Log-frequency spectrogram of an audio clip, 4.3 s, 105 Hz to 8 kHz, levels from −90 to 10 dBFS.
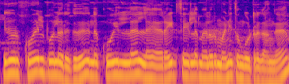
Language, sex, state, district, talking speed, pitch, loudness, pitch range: Tamil, male, Tamil Nadu, Kanyakumari, 205 wpm, 155 Hz, -12 LUFS, 145-170 Hz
